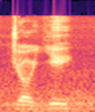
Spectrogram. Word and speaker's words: Joey: Joey.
